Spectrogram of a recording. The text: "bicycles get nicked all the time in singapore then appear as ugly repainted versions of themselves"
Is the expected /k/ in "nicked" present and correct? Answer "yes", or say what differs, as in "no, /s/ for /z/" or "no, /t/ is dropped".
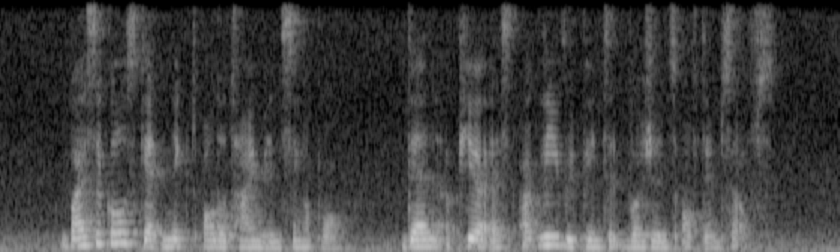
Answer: yes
